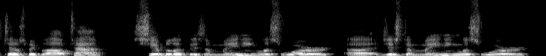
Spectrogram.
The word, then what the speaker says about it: shibboleth: they cannot pronounce it they would say sybileth instead of shibboleth because they their dialect they couldn't pronounce it so they would then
